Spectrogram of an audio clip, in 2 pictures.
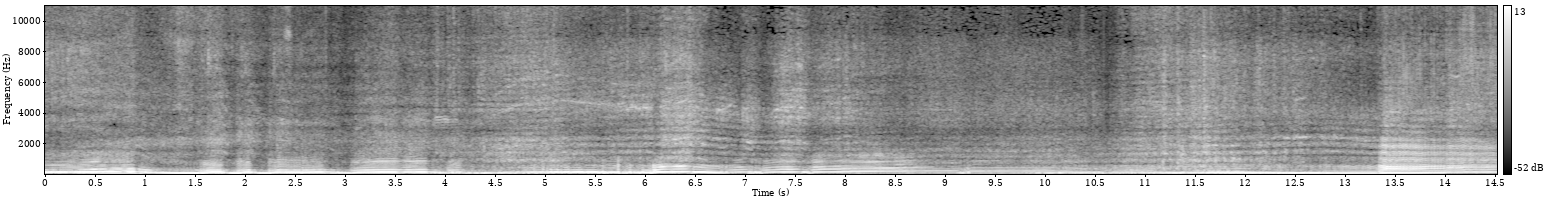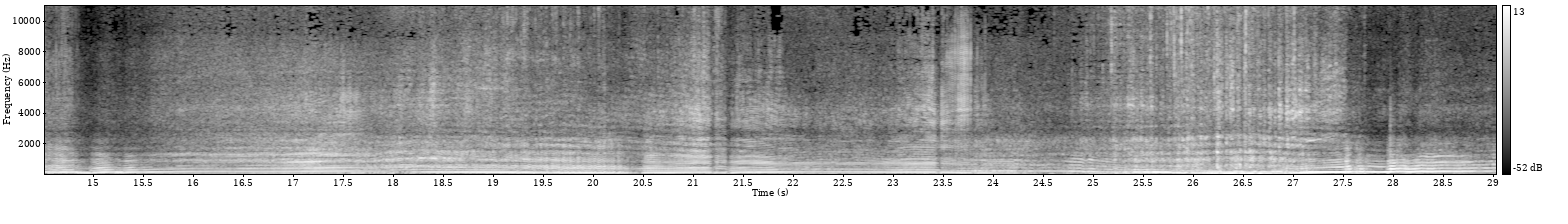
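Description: Lada rally car engines revved hard, the pitch climbing and dropping again and again as the cars are driven sideways on loose gravel and dirt.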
